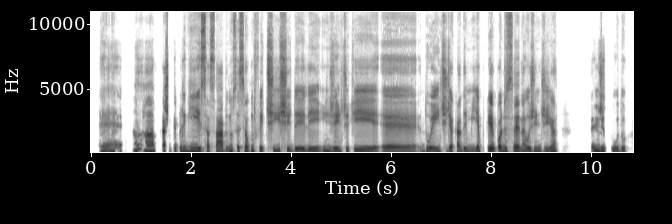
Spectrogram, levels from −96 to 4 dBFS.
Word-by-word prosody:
É, 185 -1 -2 0.4
aham, 245 - +2
porque 225 0 -8
acha 225 0 +4
que 220 - -6
é - - -3
preguiça, 215 -5 +1
sabe. 180 +1 +1
Não 205 +6 -1
sei 245 0 -2
se 240 -2 -3
é - - +7
algum 180 -2 0
fetiche 165 +1 -1
dele 140 +1 +1
em 170 -1 -1
gente 150 0 -1
que 140 -4 +1
é 125 -4 0
doente 155 +1 -1
de 160 - +4
academia, 150 +2 -1
porque 200 +2 +5
pode 215 -1 +1
ser, 225 -7 +2
né. 140 0 -3
Hoje 145 +2 +1
em 145 - -2
dia 140 - -2 0.6
tem 160 -2 +2
de 180 +6 +3
tudo. 130 -2 -3
160 Hz, 175 wpm, -23 LUFS, 140-200 Hz, 0.6 s, é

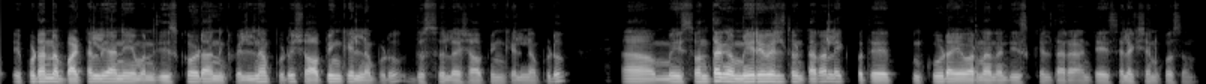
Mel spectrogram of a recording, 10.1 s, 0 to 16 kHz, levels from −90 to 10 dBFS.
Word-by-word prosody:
ఎప్పుడన్నా 145 +3 +3
బట్టలు 130 +3 +4
గానీ 125 0 +3
ఏమన్నా 115 -1 -2
దీసుకోడానికి 120 0 0
వెళ్ళినప్పుడు, 120 0 -1
షాపింగ్‌కెళ్ళినప్పుడు 115 -3 0 0.2
దుస్తులే 110 0 -4
షాపింగ్‌కెళ్ళినప్పుడు, 105 - -6 0.6
ఆహ్, 120 -1 +2
మీ 125 - +4
సొంతగా 145 +5 +5
మీరే 140 +1 +6
వెళ్తుంటారా? 130 0 -1
లేకపోతే 125 -2 -4 0.3
హ్మ్. 115 - -8
కూడా 125 0 +2
ఎవరిననా 110 -2 0
దీసుకెళ్తారా 110 0 -8
అంటే 110 +1 -6
సెలక్షన్ 115 -1 -7
కోసం? 105 -1 -12
120 Hz, 130 wpm, -23 LUFS, 110-130 Hz, 0.6 s, మీరే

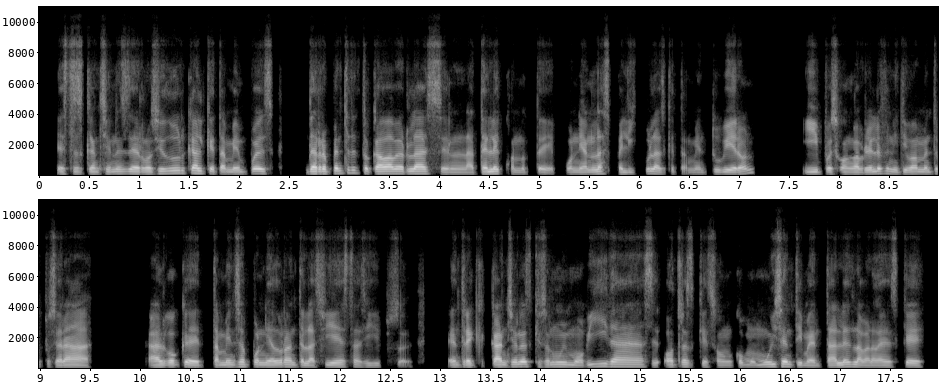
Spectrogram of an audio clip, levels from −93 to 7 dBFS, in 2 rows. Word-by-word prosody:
estas 120 -2 -5
canciones 125 +2 -2
de 130 -2 +4
Rocío 125 +4 0
Dúrcal 160 0 +2
que - - +1
también, 120 0 -1
pues, 145 +1 +3 0.3
de 135 - +7
repente 150 +5 +3
te 175 - -6
tocaba 140 -2 +6
verlas 140 0 +4
en 110 -1 -3
la 100 0 -3
tele 135 +2 +4
cuando 110 -2 -9
te - - -3
ponían 115 +1 -2
las 130 -1 0
películas 110 +3 -2
que - - -14
también 105 0 -11
tuvieron. 125 +9 +1 0.5
Y, 120 +1 -1
pues, 120 - -2
Juan 120 -2 -3
Gabriel 120 +4 +1
definitivamente, 125 -4 -1
pues, - - -13
era 115 -3 +2 0.6
algo 120 +2 +1
que 115 -2 +4
también, 125 +1 -1
se 140 0 0
ponía 125 -2 0
durante 125 -2 +1
las 105 -2 -1
fiestas 125 -2 -2
y, 115 -1 -9
pues, - - -13 0.4
entre 120 0 +1
canciones 135 +5 +2
que - - -13
son 125 +1 -4
muy 135 0 0
movidas, 135 +1 -1
otras 125 -1 -2
que - - -7
son 110 0 -8
como 120 -3 -6
muy 135 +3 -1
sentimentales. 120 -2 0
La - - +2
verdad 110 0 -2
es 110 - -7
que, 120 -2 -1
125 Hz, 190 wpm, -23 LUFS, 115-135 Hz, 0.6 s, de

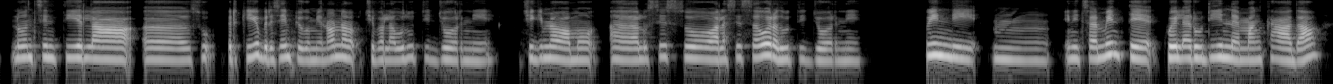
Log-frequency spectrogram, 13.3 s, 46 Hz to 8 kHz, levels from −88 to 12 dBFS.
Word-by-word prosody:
non 235 +1 +1
sentirla, 230 -3 +2
uhm 205 -1 -3
su 225 +3 -10
perché 225 +1 -7
io 270 +2 +2
per 220 - 0
esempio, 230 +1 -2
con 200 0 -5
mia 200 0 -6
nonna 225 +2 -1
ci - - -9
parlavo 205 -1 -4
tutti 230 +1 -8
i 205 - -13
giorni. 195 -1 -6 0.3
Ci 230 - -6
chiamavamo, 210 -2 0
uhm, 200 +1 -10 0.2
allo 205 0 -2
stesso 230 -1 -3
alla 210 0 +1
stessa 235 +2 -5
ora, 265 -3 +7
tutti 210 0 -3
i 205 - -12
giorni. 195 0 -7 0.6
Quindi, 245 -6 +5
mhmm, 205 -3 -6 0.2
inizialmente 225 +2 +1
quella 230 -1 +7
routine 230 0 +3
è - - -2
mancata 200 +3 0
215 Hz, 155 wpm, -20 LUFS, 200-230 Hz, 0.6 s, ora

